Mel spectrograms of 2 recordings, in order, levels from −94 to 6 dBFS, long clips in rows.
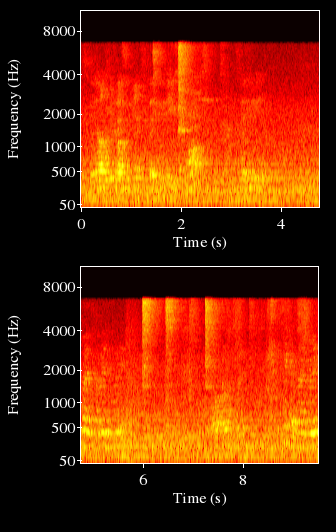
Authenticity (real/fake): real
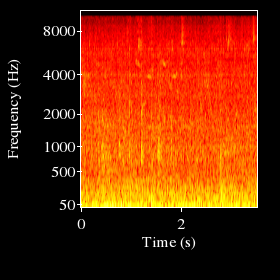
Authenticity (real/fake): fake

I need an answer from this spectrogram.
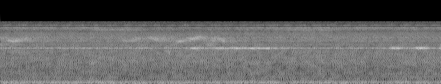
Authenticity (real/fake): fake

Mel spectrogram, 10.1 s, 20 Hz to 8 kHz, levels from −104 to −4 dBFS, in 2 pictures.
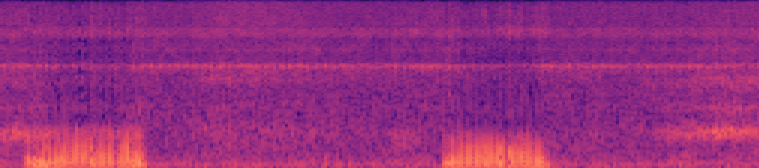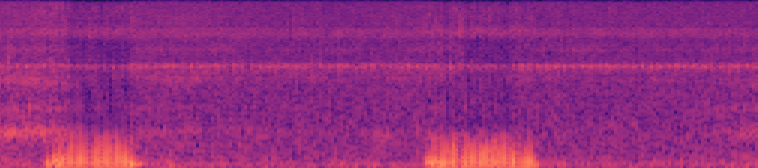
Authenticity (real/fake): fake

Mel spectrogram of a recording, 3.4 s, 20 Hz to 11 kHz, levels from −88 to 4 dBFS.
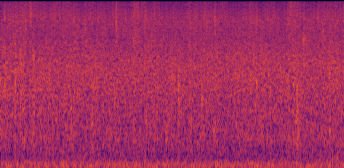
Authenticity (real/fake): fake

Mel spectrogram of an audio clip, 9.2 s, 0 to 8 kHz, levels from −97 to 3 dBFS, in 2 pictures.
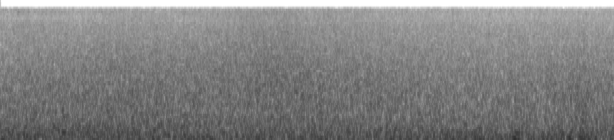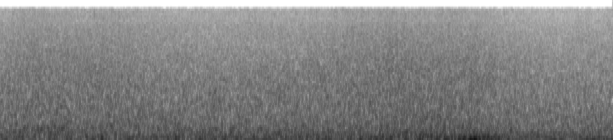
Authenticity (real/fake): real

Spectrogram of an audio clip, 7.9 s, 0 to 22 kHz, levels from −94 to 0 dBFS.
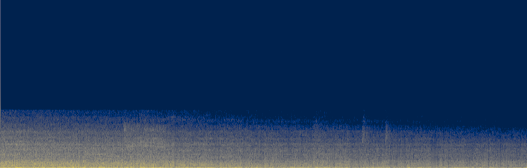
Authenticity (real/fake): fake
